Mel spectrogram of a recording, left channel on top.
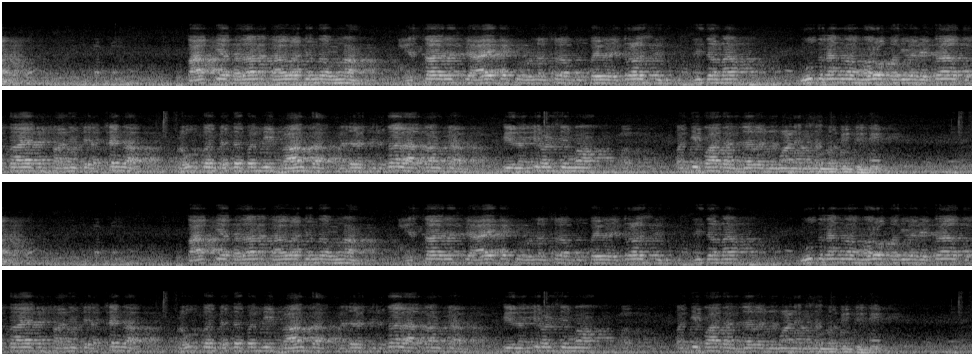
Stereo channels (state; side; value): quieter; right; 4.3 dB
